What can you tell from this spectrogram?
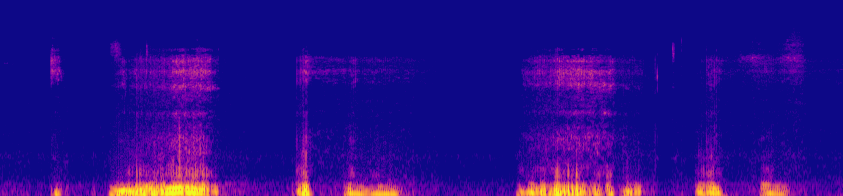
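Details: Low rumbling, fluttering snores on breathing in, with softer snorts between, from a sleeping Red Heeler dog in a quiet room: dog snoring.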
